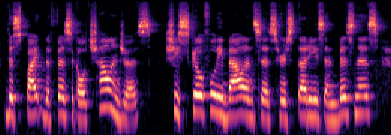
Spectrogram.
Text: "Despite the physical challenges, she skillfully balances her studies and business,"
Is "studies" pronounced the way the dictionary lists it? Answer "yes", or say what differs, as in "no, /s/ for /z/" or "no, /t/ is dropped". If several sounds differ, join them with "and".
yes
